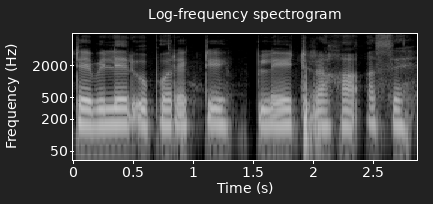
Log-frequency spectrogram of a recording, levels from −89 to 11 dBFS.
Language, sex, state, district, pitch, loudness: Bengali, male, Assam, Hailakandi, 145 Hz, -23 LUFS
